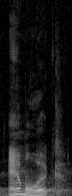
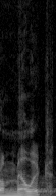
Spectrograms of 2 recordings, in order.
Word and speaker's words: Amalek: Then Amalek, or Amalek, depending on how you say it, then Amalek came and fought with Israel at Rephidim.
